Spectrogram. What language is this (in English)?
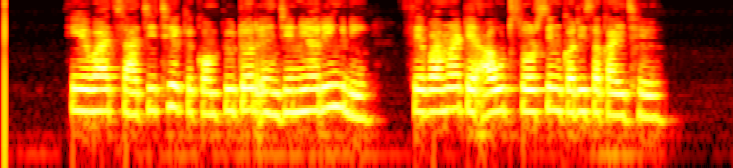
Gujarati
